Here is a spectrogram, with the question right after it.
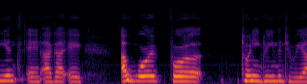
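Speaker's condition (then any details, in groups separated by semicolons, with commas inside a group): Cerebral palsy; present from birth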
